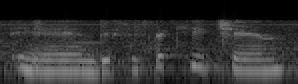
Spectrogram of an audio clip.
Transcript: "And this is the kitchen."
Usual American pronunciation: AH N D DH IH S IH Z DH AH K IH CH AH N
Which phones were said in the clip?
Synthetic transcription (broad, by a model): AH N DH IH S IH Z DH AH K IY CH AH N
